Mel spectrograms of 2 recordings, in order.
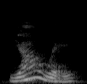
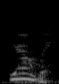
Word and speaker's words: Yahweh: My name. Pronounced Yahweh. Do you hear the A at the end? Yahweh is how my name is pronounced.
